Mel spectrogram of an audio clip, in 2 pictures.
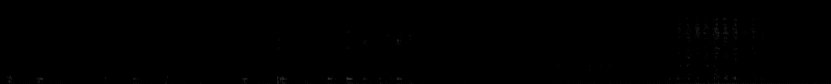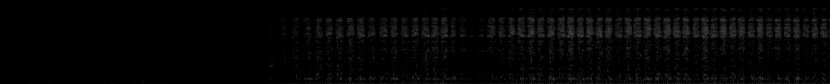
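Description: Blue colored pencil shading on paper in quick back-and-forth strokes, a soft scratchy rubbing that is faint at first and grows louder and steadier about two-thirds of the way through.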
